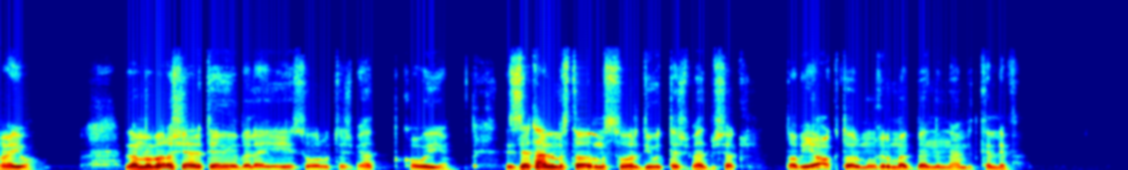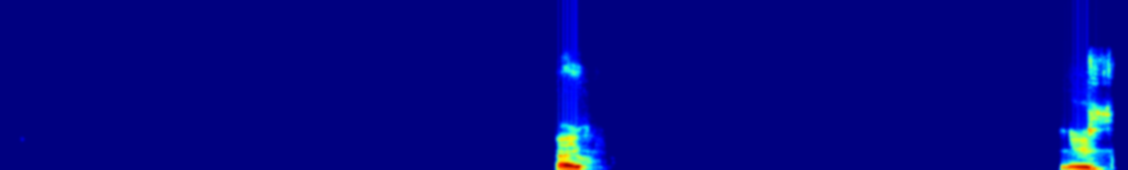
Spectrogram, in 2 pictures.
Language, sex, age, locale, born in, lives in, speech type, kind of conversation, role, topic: Arabic, male, 45-49, ar-EG, Egypt, Egypt, read, expert-assistant, asker, إزاي أقدر أطور مهاراتي في كتابة الشعر؟ إيه أهم التكنيكات اللي ممكن أبتدي بيها؟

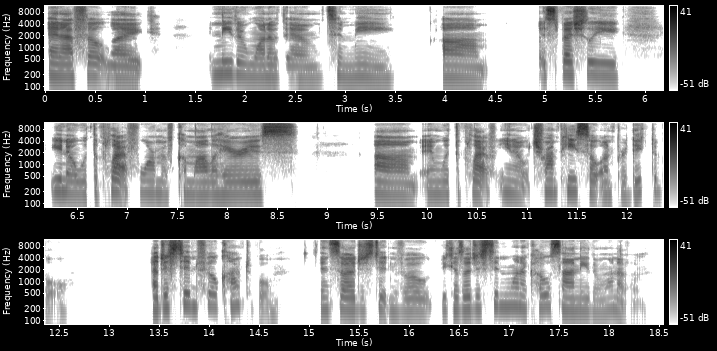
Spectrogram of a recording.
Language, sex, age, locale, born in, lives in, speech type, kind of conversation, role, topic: English, female, 30-34, en-US, United States, United States, conversation, unstructured, none, What frustrates you most about how politicians handle promises?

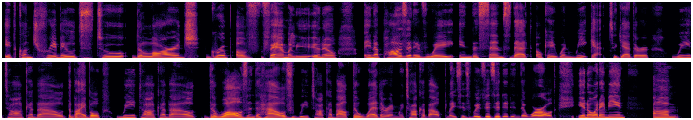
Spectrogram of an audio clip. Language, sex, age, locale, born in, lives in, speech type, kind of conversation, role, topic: English, female, 45-49, en-BR, Brazil, United States, conversation, unstructured, none, What is your opinion on gossip within families?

